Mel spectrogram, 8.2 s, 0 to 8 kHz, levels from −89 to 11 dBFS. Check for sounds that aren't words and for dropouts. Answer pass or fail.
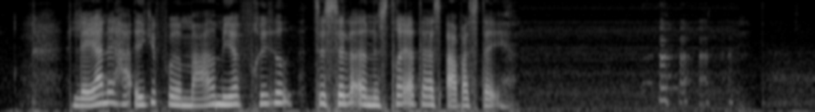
fail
